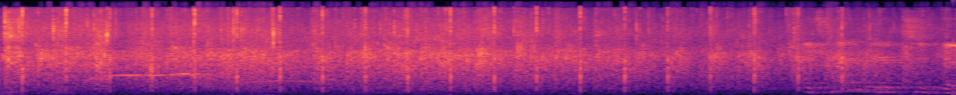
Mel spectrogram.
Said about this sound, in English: So I'd like to give them a round.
